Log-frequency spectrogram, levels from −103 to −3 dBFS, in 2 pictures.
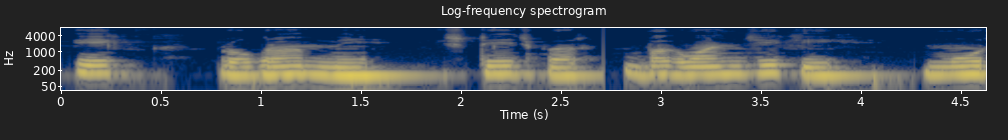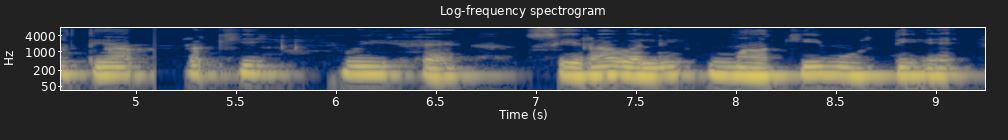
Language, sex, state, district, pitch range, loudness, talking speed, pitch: Hindi, male, Uttar Pradesh, Muzaffarnagar, 125-140 Hz, -30 LUFS, 125 wpm, 135 Hz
